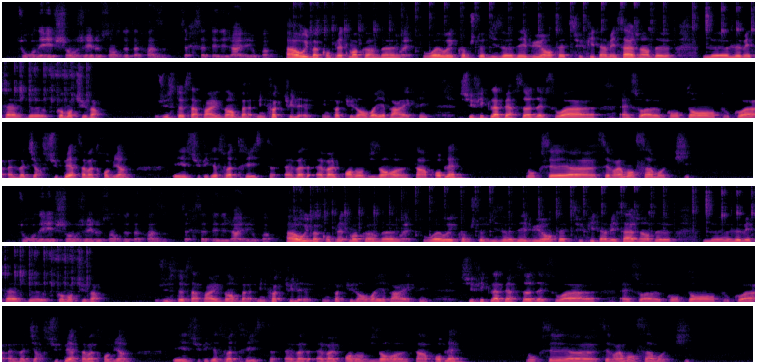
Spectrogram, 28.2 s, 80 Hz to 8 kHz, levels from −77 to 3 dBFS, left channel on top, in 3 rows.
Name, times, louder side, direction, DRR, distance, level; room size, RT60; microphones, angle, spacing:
voice 1, 0.2-3.4 4.6-5.1, left 1 dB, 45° left, 2 dB, 2.5 m, -42 dB
voice 2, 3.5-5.0 5.3-10.6 11.3-20.4 21.0-22.1 22.3-24.6 25.4-27.4, left 3 dB, 60° left, 10 dB, 0.6 m, -31 dB
sound 1, 3.6-10.5, left 1 dB, 10° left, 3.8 m, -52 dB
10.5 x 6.0 x 2.4 m, 0.28 s
head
